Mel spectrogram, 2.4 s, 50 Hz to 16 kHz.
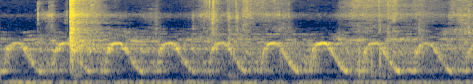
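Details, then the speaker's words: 360eyes EC101-X15 outdoor IP camera deterrent siren triggered from the app: repeating electronic siren sweeping up and down in pitch about twice a second. "Kalau misalnya orang yang tidak diinginkan, kita bisa bunyikan sirena nih."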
